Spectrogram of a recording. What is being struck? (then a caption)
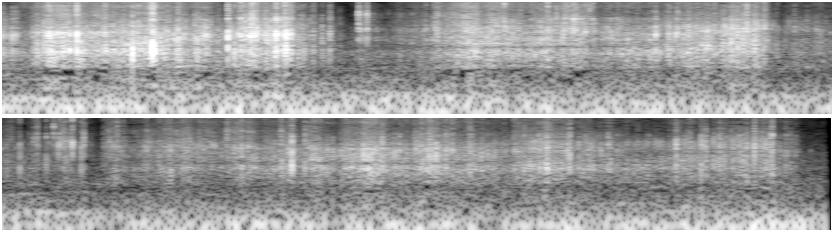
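Plastic faux pearl beads in a plastic bowl. A hand scoops a few small plastic faux pearl beads in a pink plastic bowl, lets them drop, then stirs them with fingertips and nails. Bright, dense clicking and rattling comes in two louder bursts during the first four seconds. It then settles into a softer, continuous crinkly patter as the beads are stirred.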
